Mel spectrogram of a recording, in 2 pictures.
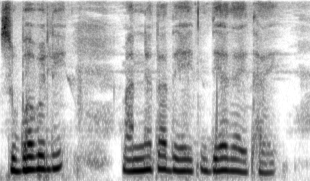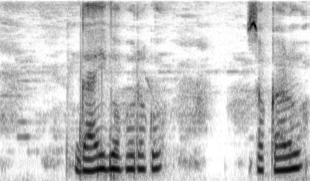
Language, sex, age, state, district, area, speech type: Odia, female, 30-45, Odisha, Jagatsinghpur, rural, spontaneous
